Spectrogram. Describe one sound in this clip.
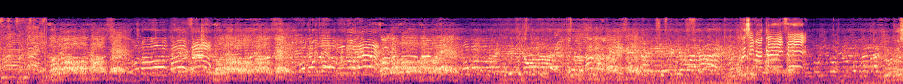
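A crowd of protesters chants and shouts loudly outdoors.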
